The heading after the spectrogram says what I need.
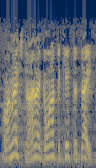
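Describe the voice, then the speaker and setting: An actor in a 1940s-style radio drama playing a brash, streetwise New swindler, slangy and full of stammering bluster. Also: male voice, sits high, fast talker, bright, forceful tone. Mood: cocky. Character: brash, streetwise American swindler narrating his own scheme. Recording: dull vintage radio recording with music.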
